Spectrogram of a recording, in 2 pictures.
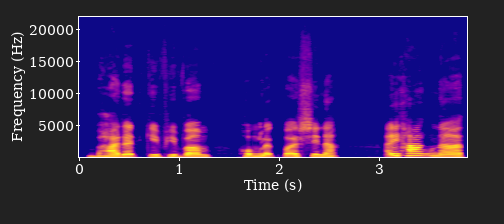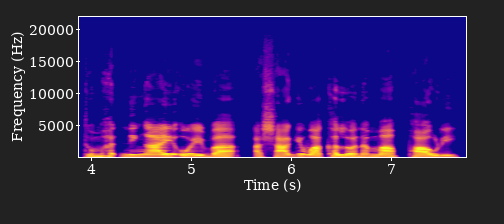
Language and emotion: Manipuri, happy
